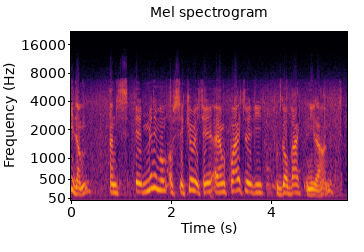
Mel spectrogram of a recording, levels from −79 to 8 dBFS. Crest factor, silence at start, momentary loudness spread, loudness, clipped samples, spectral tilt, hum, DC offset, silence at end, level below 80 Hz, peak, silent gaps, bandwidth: 12 dB; 0 s; 7 LU; -15 LUFS; under 0.1%; -5 dB/octave; none; 0.3%; 0 s; -62 dBFS; -2 dBFS; none; 11.5 kHz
